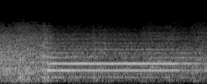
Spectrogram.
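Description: Basketball arena horn sounding one steady blast of about a second and a half, starting about half a second in, over crowd noise.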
